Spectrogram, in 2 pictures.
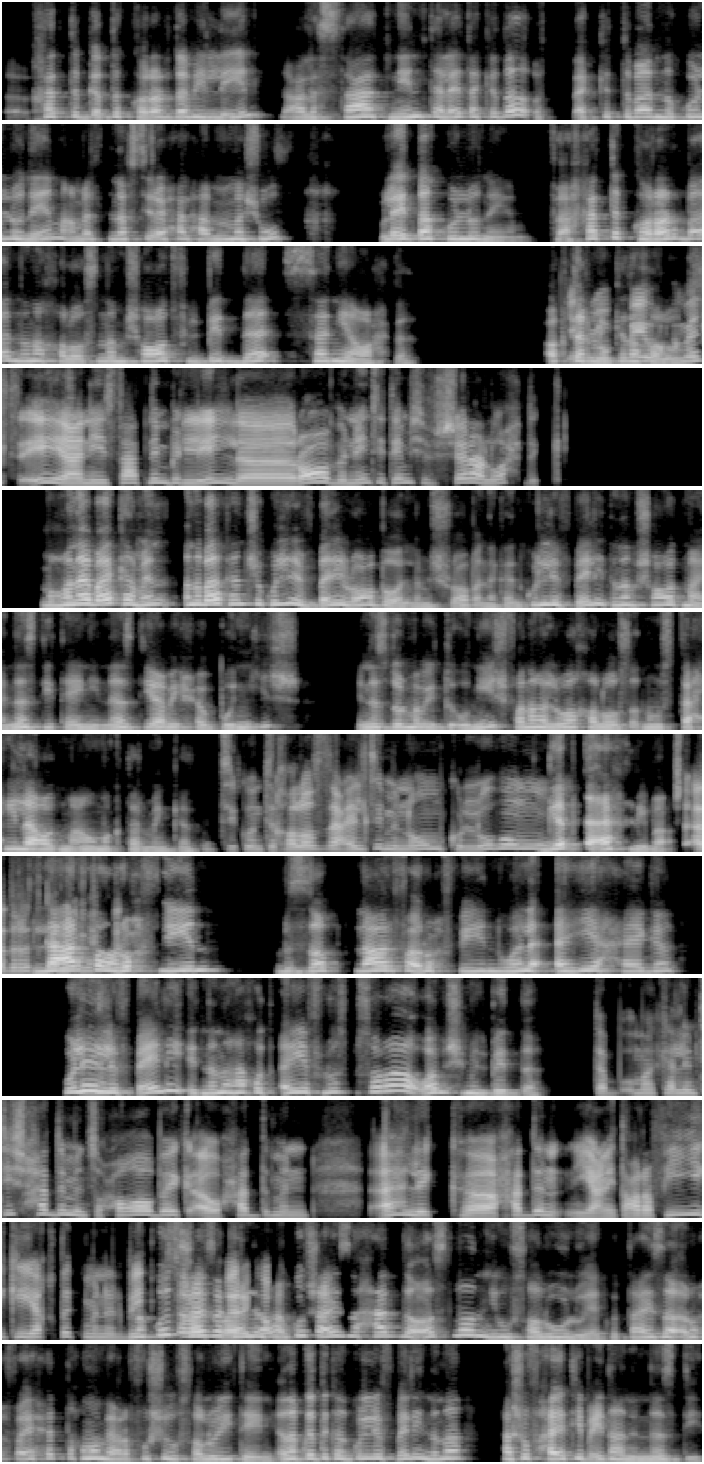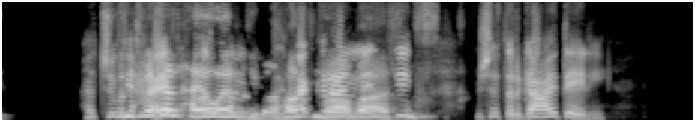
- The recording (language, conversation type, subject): Arabic, podcast, مين ساعدك لما كنت تايه؟
- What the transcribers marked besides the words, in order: tapping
